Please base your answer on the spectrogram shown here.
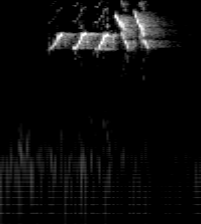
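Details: Tui-tui song of the double-collared seedeater, offered as a master song for young birds and to warm up rivals: three slurred rising whistles leading into two emphatic downward notes, a crisp phrase under two seconds.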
